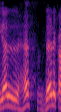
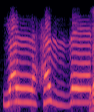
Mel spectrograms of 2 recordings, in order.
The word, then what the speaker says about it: يلهث ذلك: لا اوعي تنطق الثاء، مش هتضغم في الذال. يلهث، اظهري لي الثاء لوحدها. يلهث ذلك. – يلهث ذلك. – لا انا سامع صوت ذال.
